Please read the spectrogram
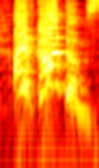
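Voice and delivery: acted-out screaming. Recalling a dating-simulator character's line, retelling a scream. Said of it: "you just scream that".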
